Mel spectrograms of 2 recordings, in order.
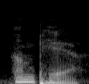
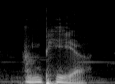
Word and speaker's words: ampere: this is generally said one of two different ways either in british english ampere ampere or in american english ampere and pia which one is the closest to the french certainly the british english pronunciation ampere is way closer to the french on pere or the original name and now you know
